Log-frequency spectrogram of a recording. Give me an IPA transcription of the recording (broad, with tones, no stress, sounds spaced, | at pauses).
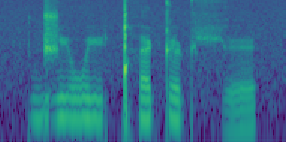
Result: d͡ʒ y˥ w y˥˧ ǃʰ ə˥ ʈ ʏ˥˧ ʈ ç ʏ˩˧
